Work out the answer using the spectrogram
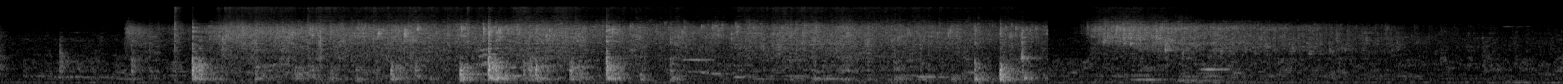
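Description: Small pieces of food sizzling in hot oil in an aluminium wok. The sizzle starts suddenly about two seconds in, and a metal ladle scrapes and clinks against the pan as it stirs. The sizzle fades near the end as water is poured into the wok.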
